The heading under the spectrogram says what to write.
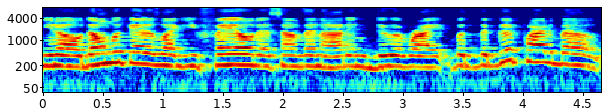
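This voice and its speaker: Audible room echo surrounds a woman speaking at a medium pitch. She talks at a fairly quick pace with ordinary pitch variation. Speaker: barber stylist podcast co-host. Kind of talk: casual chat.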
